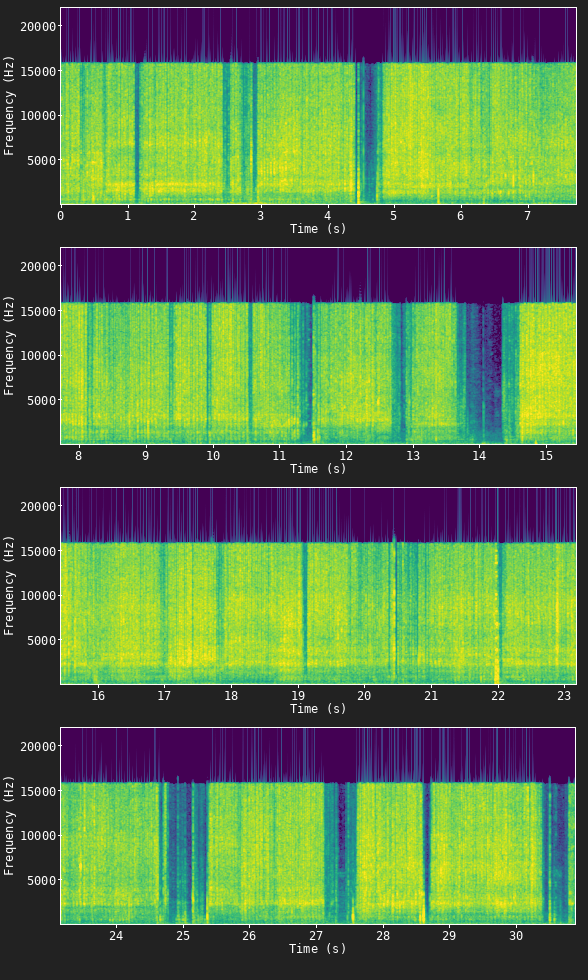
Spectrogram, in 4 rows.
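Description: Wooden palette-knife handles being hand-sanded with 120-grit sandpaper: a steady scratchy rasp of paper rubbing over wood, breaking off briefly a few times between strokes.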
